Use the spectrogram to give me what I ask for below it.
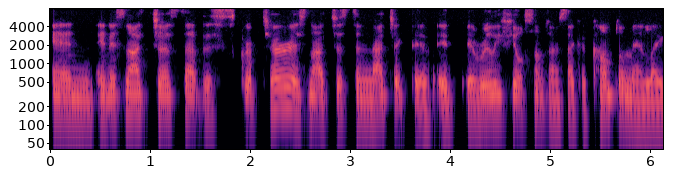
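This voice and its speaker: A woman's very deep, low voice at a moderate pace, hardly any pauses, fairly even intonation and very even loudness, dry and close with no echo against a quiet background. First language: not English. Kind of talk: casual group chat.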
